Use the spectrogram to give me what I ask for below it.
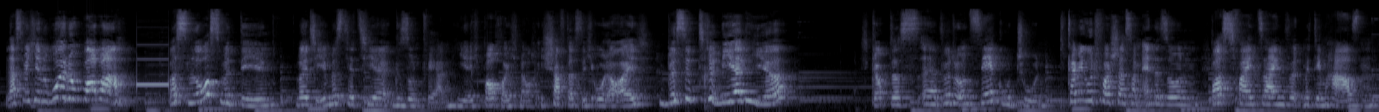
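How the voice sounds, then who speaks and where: A woman hosting a gaming video, giving excitable commentary and shrieking and laughing when she is scared. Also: fairly high pitch, brisk. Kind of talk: game commentary. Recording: roomy sound with faint game music.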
